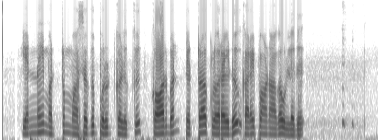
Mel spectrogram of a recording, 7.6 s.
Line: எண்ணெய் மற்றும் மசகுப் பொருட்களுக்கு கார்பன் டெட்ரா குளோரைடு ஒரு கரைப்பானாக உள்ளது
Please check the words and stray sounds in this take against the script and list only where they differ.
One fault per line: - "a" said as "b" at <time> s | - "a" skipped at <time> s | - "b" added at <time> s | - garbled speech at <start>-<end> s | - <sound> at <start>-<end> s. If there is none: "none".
- "ஒரு" skipped at 4.7 s
- laugh at 6.8-7.1 s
